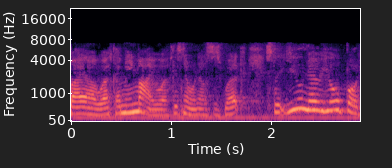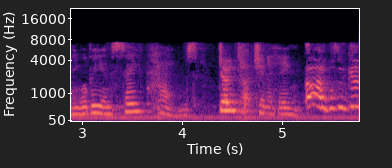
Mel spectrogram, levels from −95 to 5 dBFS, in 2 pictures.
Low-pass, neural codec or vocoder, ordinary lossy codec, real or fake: 7.2 kHz; none; AAC, 48 kbps; real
